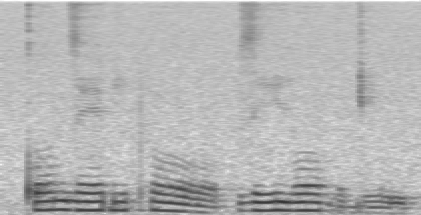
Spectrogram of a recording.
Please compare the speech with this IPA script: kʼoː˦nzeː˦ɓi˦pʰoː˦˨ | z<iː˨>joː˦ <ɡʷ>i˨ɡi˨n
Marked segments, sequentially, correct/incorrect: incorrect, correct

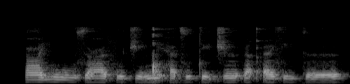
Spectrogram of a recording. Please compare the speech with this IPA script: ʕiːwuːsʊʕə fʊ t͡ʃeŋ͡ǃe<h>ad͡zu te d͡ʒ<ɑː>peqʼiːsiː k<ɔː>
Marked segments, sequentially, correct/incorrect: correct, incorrect, incorrect

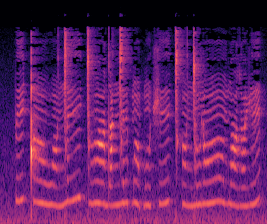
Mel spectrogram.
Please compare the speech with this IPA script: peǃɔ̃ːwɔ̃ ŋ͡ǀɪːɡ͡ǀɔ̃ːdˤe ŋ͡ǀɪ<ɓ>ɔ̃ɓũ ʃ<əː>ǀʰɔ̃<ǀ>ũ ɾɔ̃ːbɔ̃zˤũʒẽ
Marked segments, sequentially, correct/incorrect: correct, incorrect, incorrect

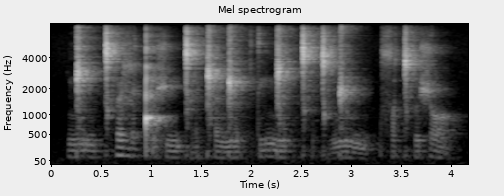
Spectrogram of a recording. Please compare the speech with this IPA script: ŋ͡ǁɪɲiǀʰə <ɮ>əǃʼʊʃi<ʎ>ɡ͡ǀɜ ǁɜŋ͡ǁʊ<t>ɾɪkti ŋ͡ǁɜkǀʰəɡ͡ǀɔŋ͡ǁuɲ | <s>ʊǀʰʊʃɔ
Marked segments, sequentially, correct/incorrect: correct, incorrect, incorrect, incorrect

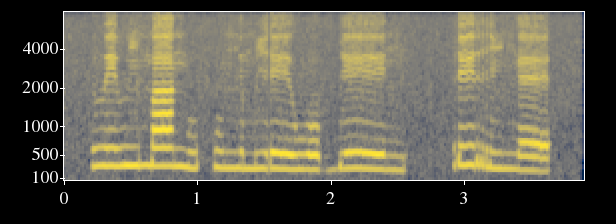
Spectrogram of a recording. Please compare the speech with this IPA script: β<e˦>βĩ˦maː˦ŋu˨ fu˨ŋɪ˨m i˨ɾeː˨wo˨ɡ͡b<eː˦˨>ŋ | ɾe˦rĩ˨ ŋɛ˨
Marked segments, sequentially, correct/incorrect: correct, correct

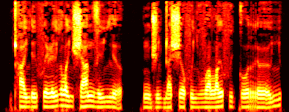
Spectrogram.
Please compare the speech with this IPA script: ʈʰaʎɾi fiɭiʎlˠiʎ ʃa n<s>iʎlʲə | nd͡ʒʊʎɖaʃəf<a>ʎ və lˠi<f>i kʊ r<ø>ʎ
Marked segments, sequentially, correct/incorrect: incorrect, incorrect, correct, correct

